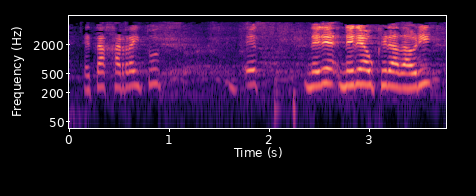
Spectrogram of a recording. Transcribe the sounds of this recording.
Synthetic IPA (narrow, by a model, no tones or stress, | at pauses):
e̞t̪aʝarajt̪us | esneɾene̞ɾe̞awke̞ɾað̞ao̞ɾi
